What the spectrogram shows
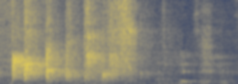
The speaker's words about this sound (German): Ähm, ich wollte jetzt keinen Applaus unterdrücken, Entschuldigung.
